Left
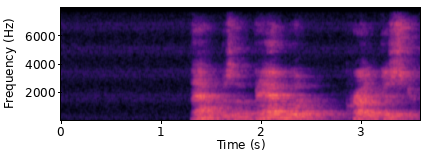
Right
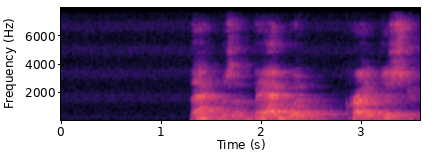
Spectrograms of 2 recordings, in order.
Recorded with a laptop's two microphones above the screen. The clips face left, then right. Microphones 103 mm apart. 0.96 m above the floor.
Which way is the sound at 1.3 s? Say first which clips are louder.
Right 1 dB; 40° right (ahead or behind).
